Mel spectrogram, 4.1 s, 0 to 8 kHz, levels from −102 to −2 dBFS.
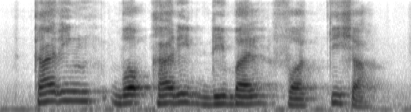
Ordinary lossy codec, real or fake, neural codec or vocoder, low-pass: none; fake; codec, 16 kHz, 4 kbps, FreqCodec, smaller model; none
